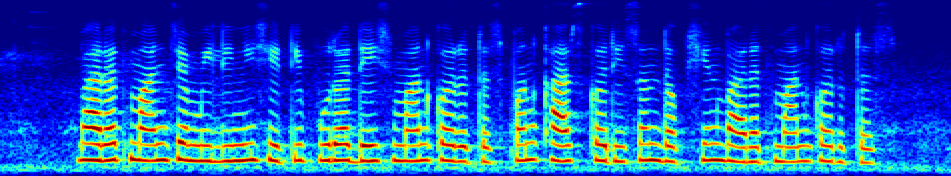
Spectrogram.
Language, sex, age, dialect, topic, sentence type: Marathi, female, 51-55, Northern Konkan, agriculture, statement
